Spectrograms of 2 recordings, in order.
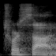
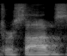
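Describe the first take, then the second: First: The word ends without an S sound. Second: The word ends with an audible S sound. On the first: The speaker calls it right. "you don't pronounce the S" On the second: The speaker calls it wrong. "if you say Torsades"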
